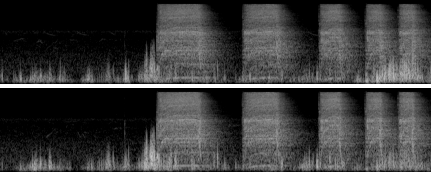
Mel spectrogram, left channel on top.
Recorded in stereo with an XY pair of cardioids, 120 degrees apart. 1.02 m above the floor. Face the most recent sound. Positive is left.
turn(degrees=-30)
